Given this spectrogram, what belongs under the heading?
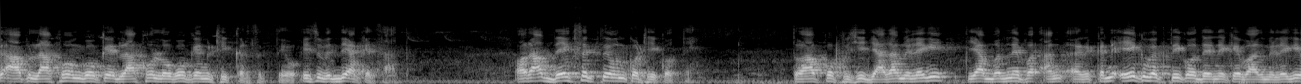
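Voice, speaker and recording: A man's voice: medium pitch, dull audio, slight background noise. Earnest man teaching a natural health group. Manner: earnest, explaining plainly with rhetorical questions. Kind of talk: teaching talk answering questions.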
